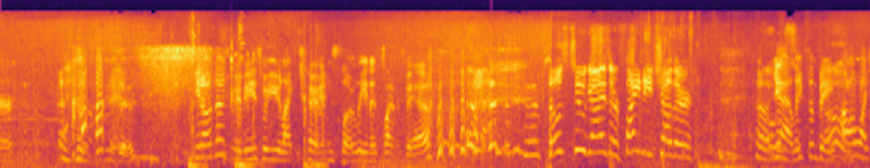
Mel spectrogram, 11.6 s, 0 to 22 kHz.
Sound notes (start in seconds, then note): 0.8 laugh; 5.8 laugh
